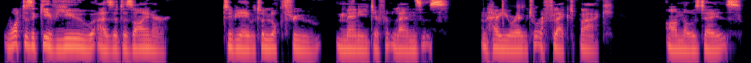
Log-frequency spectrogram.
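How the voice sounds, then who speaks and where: A man's voice: medium pitch, fairly even intonation, unhurried, a little mellow, dry recording. An Irish man hosting a podcast interview. He talks in a conversational way and often backs the guest with short replies. His voice sits mid-range, recorded dry and close. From Ireland. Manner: conversational, frequent brief affirmations. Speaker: podcast host.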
